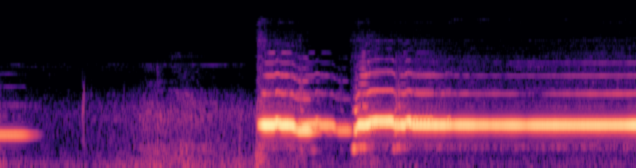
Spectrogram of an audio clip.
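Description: Solo flute playing raga Jhinjhoti. A lower held note fades out at the start, followed by a pause of about two seconds with only a faint breathy hiss. Then a new phrase starts sharply, dips in pitch, breaks briefly and settles into a long held higher note with small ornaments.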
